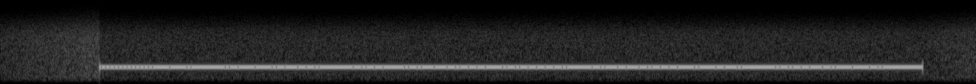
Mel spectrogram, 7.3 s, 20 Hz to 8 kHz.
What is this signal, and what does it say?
PSK31 (31.25 baud), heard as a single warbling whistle, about 630 Hz.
